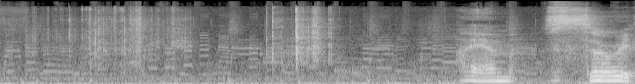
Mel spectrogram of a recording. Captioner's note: chips scraping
